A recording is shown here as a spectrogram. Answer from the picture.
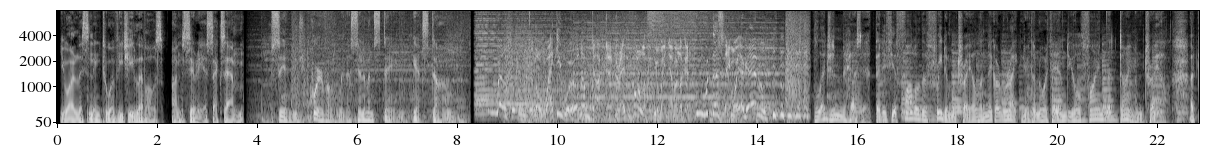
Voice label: american, Deep Compelling Scary American Voice Over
